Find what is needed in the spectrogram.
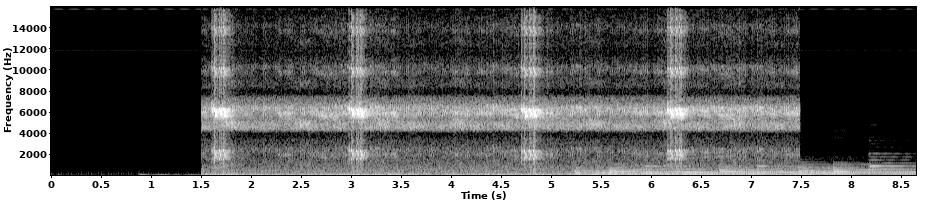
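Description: A steady high-pitched insect trill starts about a second and a half in. It swells to a louder chirp four times, about a second and a half apart, and cuts off suddenly shortly before the end. Soft, slow music fades in underneath about five seconds in.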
